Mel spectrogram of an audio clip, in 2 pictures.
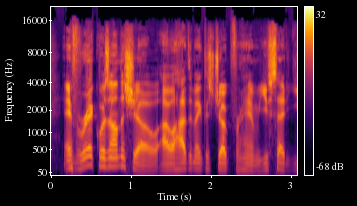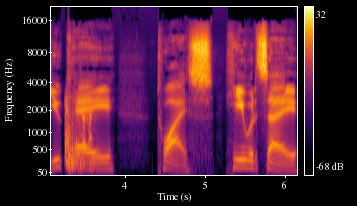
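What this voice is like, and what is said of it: Usual voice. Nothing is said of it.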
